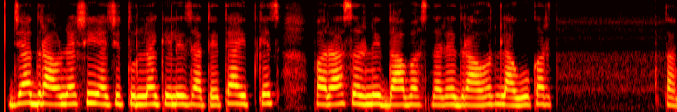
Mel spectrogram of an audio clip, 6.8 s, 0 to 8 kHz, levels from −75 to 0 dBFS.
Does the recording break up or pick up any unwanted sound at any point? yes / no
yes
